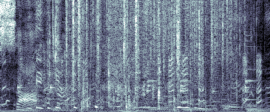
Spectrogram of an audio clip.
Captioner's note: kids giggling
